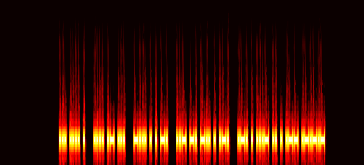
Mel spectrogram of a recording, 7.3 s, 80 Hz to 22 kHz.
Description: Morse code, heard as a keyed tone, about 42 wpm, 700 Hz. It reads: SHE HAS BEEN UNDER REVIEW.
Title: Sentences from Top 1000 Words - Review Part 6 - 45wpm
